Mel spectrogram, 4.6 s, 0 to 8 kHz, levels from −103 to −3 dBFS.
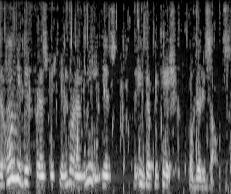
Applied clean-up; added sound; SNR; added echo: classical method spectral subtraction.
